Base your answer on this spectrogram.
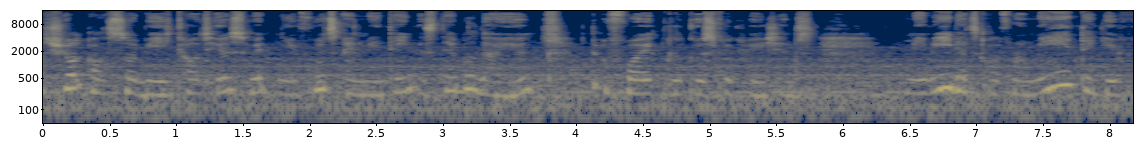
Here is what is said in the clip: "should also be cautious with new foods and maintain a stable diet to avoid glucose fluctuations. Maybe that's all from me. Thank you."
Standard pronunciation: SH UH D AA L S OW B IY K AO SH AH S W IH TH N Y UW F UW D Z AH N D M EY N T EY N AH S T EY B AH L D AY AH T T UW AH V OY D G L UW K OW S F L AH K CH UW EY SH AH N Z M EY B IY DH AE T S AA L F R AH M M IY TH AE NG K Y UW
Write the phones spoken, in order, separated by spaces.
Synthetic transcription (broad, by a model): SH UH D AA L S OW B IY K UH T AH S W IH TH N Y UW F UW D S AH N M EY N T EY N AH S T EY B AH L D AY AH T T UW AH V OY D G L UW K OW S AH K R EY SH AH N S M EY B IY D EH T S AA L F R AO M M IY T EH K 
